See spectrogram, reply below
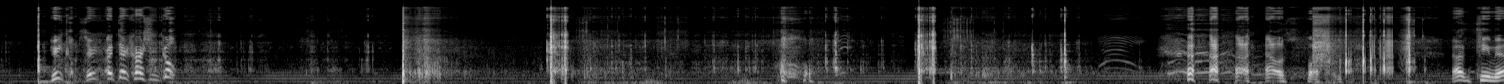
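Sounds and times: shotgun shots: 0:04.0 - 0:04.8, 0:05.4 - 0:06.1, 0:09.1 - 0:10.0.

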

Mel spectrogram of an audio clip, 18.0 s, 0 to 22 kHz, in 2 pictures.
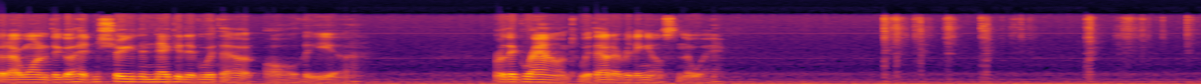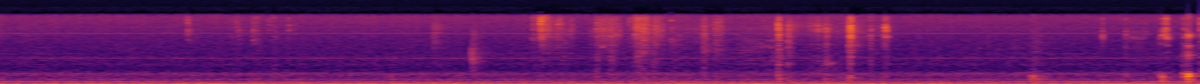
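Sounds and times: steady low hum: 0:00.0 - 0:18.0
tweezers and wires clicking: 0:06.6 - 0:09.0.

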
